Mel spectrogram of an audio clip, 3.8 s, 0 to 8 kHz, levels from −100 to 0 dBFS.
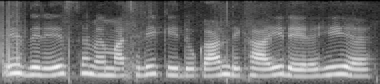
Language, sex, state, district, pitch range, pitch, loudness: Hindi, female, Jharkhand, Ranchi, 205-245 Hz, 225 Hz, -14 LUFS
